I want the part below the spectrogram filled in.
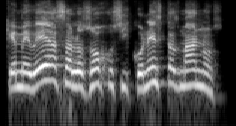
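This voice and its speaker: Man putting on a solemn high-voiced male politician. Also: moderate pace, a bit bright. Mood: solemn pleading. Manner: solemn, pleading, oratorical. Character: earnest male populist politician in a campaign ad. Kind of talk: parody campaign speech.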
